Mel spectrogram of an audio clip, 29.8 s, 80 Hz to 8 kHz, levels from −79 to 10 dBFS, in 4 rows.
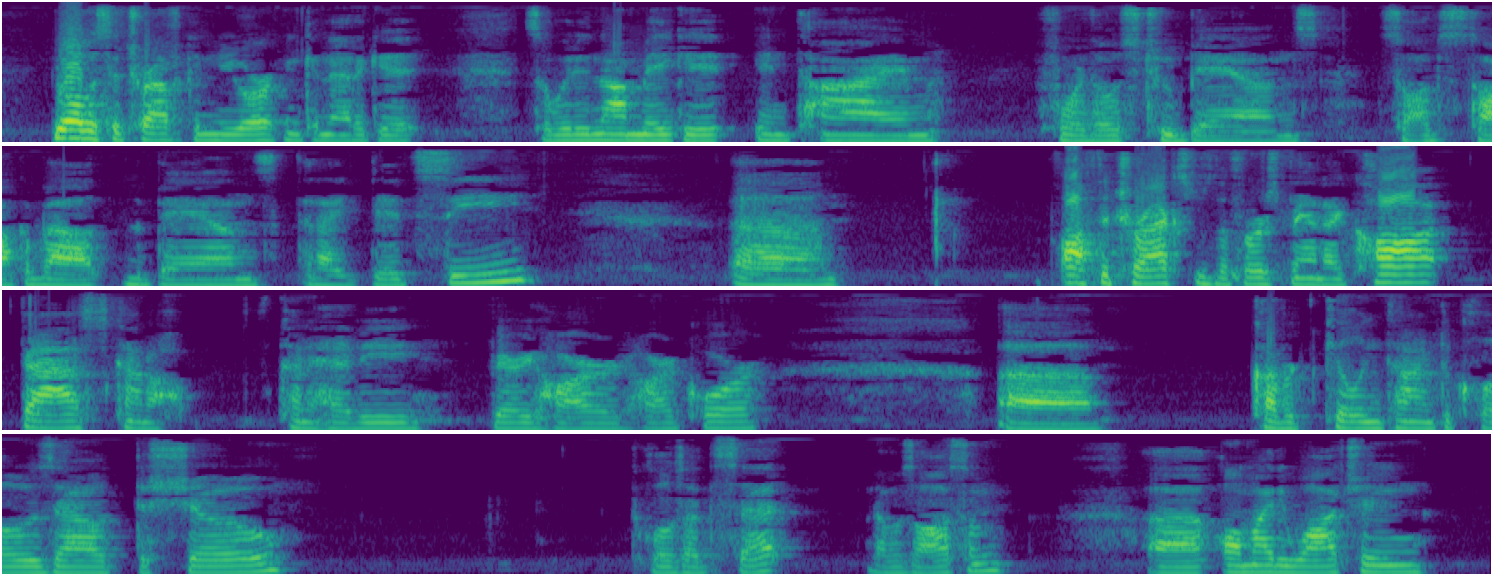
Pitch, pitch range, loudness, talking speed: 125 Hz, 120-140 Hz, -15 LUFS, 145 wpm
